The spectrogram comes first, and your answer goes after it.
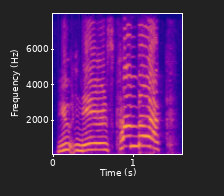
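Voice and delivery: high, loud call after them; angry shout. A narrator's reading. Captain Bones shouting after his fleeing crew. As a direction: yell after the runaways. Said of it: "shouted Captain Bones".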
